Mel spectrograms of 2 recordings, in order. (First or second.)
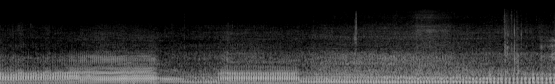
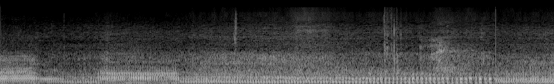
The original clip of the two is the first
